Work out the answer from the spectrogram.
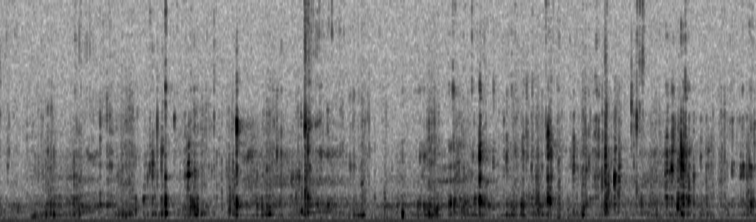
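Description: A person chewing a mouthful of sushi roll close to the microphone, with many short, uneven clicks of the mouth and food.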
